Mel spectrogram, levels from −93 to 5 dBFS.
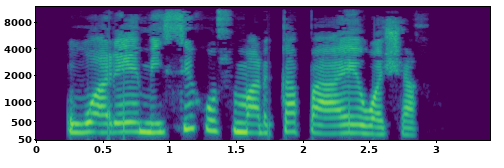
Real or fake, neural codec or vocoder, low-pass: real; none; 10.8 kHz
